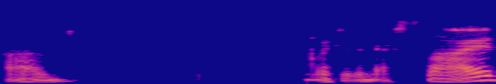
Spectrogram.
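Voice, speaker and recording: An American woman speaks with a dark, mellow tone and vocal fry. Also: dry, close sound with no echo. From New York. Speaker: nurse practitioner and researcher. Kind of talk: webinar presentation.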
